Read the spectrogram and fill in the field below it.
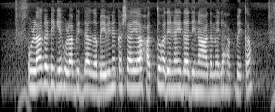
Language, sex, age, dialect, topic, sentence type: Kannada, female, 18-24, Northeastern, agriculture, question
